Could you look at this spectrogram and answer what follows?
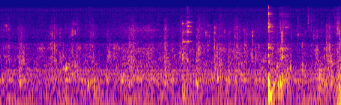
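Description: Faint, scattered clicks of metal cutlery against plates and bowls during a meal, with a sharper clink about three and a half seconds in.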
